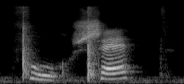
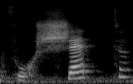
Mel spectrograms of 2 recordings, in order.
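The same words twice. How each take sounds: First: "Fourchette" split loudly into four-chette; syllable by syllable. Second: Said in the usual way. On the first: Shown as a demonstration. Teacher points out the final sound, "Fourchette" in separated syllables. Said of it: "c'est à la fin".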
